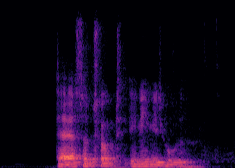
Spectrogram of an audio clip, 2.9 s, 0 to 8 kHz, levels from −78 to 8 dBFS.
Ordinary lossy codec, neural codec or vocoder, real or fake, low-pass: Opus, 32 kbps; none; real; 7.2 kHz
